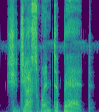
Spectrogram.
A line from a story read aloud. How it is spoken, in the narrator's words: I whispered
